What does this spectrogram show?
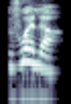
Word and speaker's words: voilà: et le mot voilà vous avez aussi remarquer que la lettre v suivi de la lettre o et enfin de la lettre i doit se prononcer voix et que la lettre elle avec le à se prononcent là donc toutes ces lettres ensemble donne voilà nous verrons dans la prochaine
